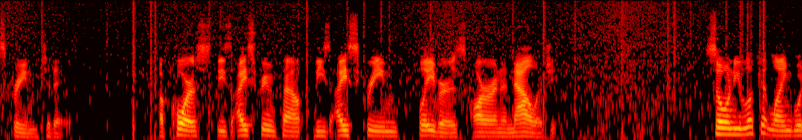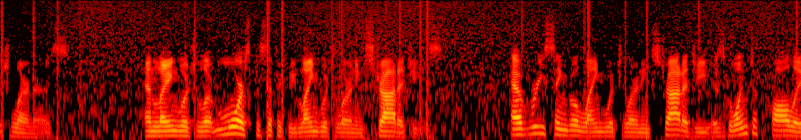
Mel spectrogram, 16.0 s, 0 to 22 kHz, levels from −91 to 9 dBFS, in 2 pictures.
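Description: A speech recording that's been pushed through noise reduction set far too hard, and it shows from start to finish. Overdone noise removal like this clamps individual frequency bands down whenever they sit close to what the processor thinks is noise, so the background collapses into an eerie near-silence sprinkled with little chirpy, twinkling artefacts. The softer parts of the voice get caught in the same net.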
